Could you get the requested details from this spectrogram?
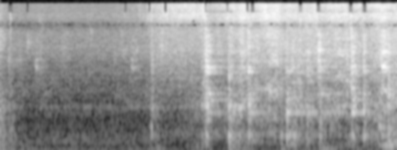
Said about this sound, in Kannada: ನೋಡಿ ಚಟಾಪಟ ಚಟಾಪಟ ಅಂತಿದೆ.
